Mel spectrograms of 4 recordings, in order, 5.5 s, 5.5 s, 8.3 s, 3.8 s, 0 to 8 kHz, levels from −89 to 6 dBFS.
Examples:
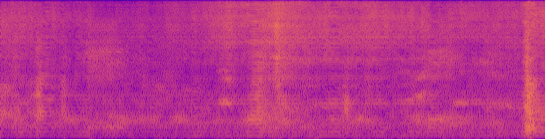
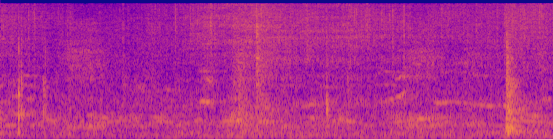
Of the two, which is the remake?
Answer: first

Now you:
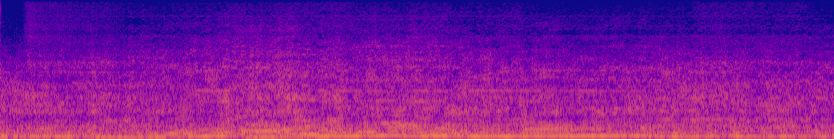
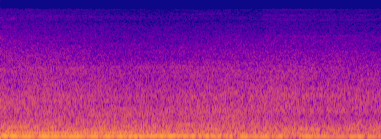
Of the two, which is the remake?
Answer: first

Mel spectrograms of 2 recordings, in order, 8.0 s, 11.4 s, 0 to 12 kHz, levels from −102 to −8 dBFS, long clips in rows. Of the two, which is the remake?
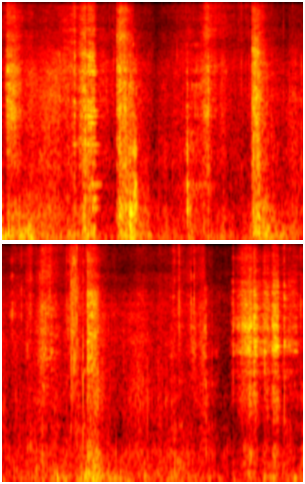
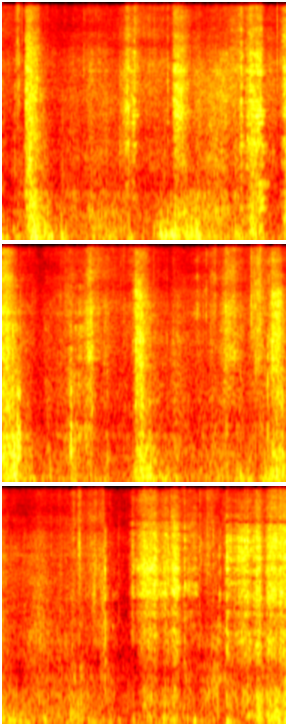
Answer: second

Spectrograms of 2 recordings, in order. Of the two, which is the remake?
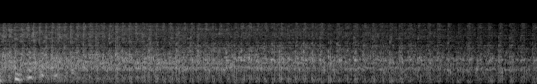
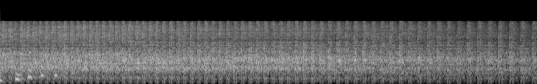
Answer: first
